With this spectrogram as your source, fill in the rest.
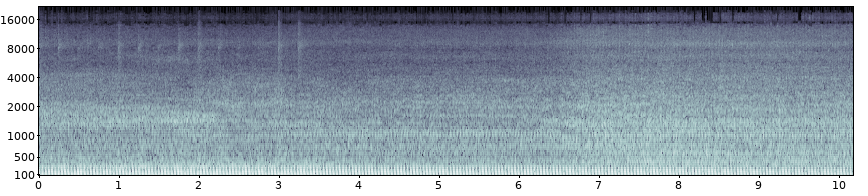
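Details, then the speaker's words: Engine on belt-drive hauler after fixing carburetor flooding from a non-seating needle (gas out the muffler): steady, even drone at full throttle with firm regular beat, no surging or sputtering; healthy, no fuel leaks. "everything seems to be good engine's purring like a kitten now no fuel leaks"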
